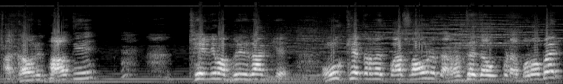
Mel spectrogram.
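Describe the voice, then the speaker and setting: A man's voice: extremely high pitch, lively intonation, fairly quick, soft background music. An actor playing a stern older village father who scolds and commands his daughter in a village drama.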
